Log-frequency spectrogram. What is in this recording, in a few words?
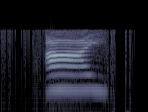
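"aai1", Cantonese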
